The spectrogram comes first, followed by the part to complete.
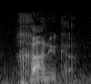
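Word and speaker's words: Hanukkah: just spelled H so people think it's Chanukah but it is in fact Kanu Co not that big a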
